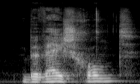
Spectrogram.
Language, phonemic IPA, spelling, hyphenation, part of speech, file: Dutch, /bəˈʋɛi̯sˌxrɔnt/, bewijsgrond, be‧wijs‧grond, noun, Nl-bewijsgrond.ogg
- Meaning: argument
